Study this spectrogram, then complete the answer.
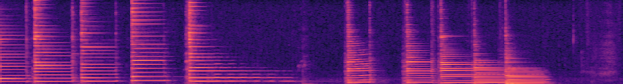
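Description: The fourth part of a guitar solo is played slowly on guitar, with single sustained notes and bends rising into a few ringing double stops, clear and alone.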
